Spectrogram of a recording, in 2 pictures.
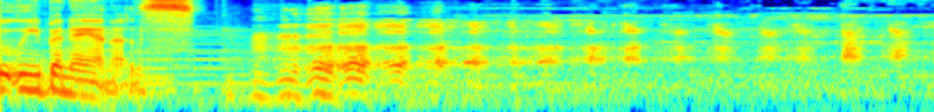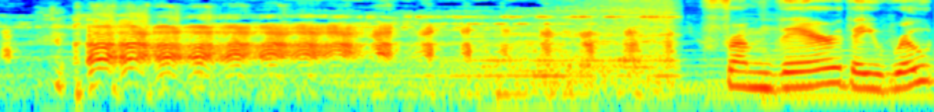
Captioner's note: Hugo Weaving's Agent Smith laughing maniacally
